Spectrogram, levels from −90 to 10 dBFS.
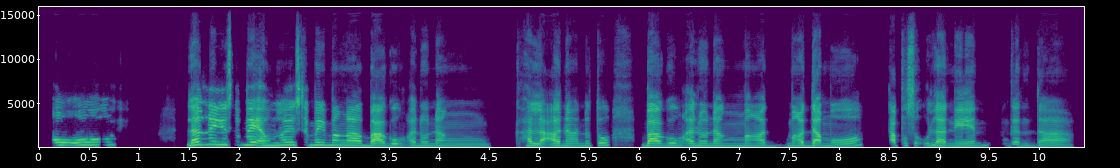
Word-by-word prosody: Oo, 300 +1 +1 0.9
lalo 305 +4 +8
na 360 - +5
yung 345 -1 +4
sa 325 - -15
may 315 0 +8
ano, 260 +3 -1
yun 305 -1 +1
sa - - -5
may 295 0 +1
mga 270 -2 +2
bagong 225 0 +3
ano 225 +1 -6
ng 205 -1 -5 0.7
halaan 225 -1 +1
na 235 - -2
ano 235 - -9
'to, 270 +4 -3 0.3
bagong 255 +1 +3
ano 240 0 -2
ng 230 -1 -3 0.2
mga 215 -1 -2 0.2
mga 225 -1 -1
damo 215 +5 0 0.2
tapos 260 +3 -1
ulanin, 230 +1 -1 0.2
ganda. 205 -1 -6
235 Hz, 155 wpm, -19 LUFS, 220-275 Hz, 0.9 s, lalo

